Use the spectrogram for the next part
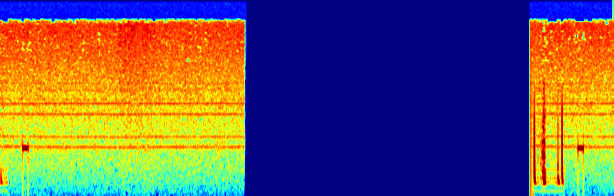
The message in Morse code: none

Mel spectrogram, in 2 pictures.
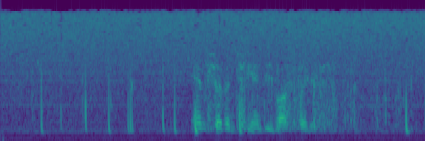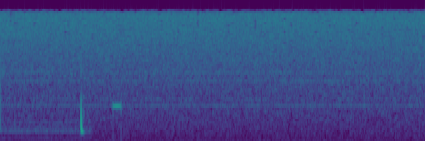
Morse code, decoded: none

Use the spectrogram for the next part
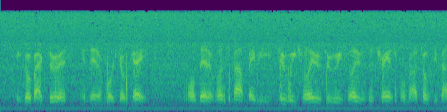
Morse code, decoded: none

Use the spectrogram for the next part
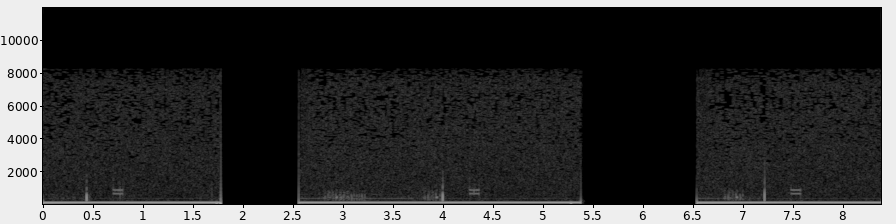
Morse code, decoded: none

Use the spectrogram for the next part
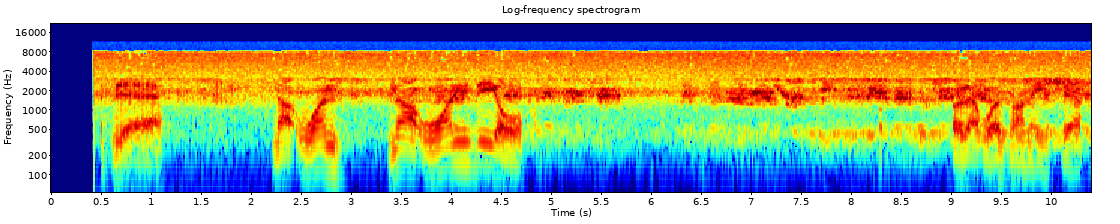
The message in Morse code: none

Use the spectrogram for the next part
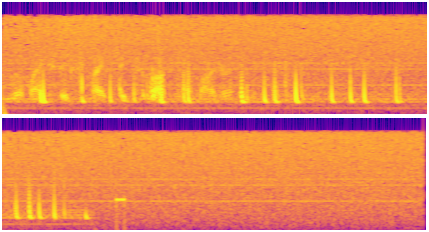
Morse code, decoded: none

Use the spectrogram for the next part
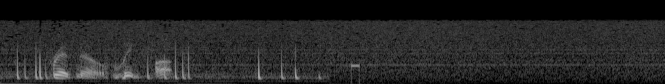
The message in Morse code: none

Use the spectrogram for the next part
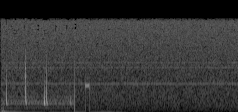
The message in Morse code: none

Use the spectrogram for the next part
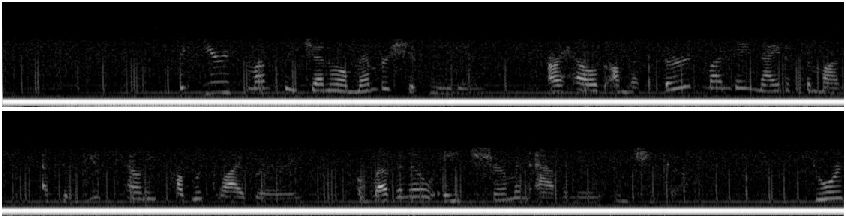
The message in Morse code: none

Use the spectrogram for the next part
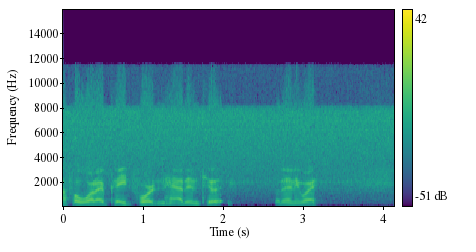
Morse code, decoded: none

